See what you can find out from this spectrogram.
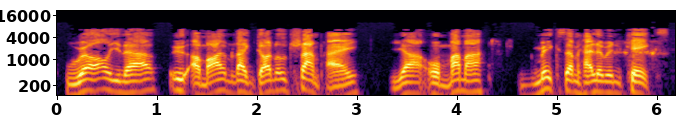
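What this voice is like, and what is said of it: Put-on American accent. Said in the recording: “those of our people that went to America are suddenly they change the accent”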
